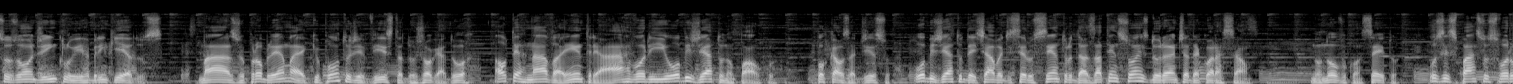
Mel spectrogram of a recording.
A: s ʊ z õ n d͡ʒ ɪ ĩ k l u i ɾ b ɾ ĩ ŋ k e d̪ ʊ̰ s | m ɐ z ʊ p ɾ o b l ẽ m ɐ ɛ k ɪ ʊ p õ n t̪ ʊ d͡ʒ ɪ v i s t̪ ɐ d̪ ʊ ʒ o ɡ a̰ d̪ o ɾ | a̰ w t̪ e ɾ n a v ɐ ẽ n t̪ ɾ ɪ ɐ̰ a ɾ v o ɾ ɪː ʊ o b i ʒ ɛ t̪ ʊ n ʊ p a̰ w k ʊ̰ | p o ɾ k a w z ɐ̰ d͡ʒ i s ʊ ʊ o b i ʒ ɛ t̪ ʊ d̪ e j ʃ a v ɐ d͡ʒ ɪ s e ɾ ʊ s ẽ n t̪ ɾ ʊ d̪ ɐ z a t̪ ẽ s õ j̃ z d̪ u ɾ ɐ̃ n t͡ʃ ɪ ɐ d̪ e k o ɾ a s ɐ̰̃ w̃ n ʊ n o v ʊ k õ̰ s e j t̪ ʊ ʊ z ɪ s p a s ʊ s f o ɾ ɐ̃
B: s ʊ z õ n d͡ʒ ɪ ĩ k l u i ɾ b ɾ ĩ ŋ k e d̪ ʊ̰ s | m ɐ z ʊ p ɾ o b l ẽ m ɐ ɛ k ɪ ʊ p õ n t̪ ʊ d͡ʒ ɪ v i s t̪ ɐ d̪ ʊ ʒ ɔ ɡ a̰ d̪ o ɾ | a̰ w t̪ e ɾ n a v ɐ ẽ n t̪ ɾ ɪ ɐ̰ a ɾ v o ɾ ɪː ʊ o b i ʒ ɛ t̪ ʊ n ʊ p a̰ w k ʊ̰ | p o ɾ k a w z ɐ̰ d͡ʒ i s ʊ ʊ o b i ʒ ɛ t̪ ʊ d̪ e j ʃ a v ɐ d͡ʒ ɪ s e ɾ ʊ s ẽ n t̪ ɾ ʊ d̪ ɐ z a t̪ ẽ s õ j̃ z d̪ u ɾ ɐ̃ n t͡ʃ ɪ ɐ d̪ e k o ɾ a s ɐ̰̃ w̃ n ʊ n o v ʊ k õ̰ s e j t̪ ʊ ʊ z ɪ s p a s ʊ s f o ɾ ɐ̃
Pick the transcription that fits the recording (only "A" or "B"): A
